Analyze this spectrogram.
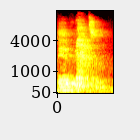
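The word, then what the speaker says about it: עבד: And in Exodus 21, it's pronounced eved.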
